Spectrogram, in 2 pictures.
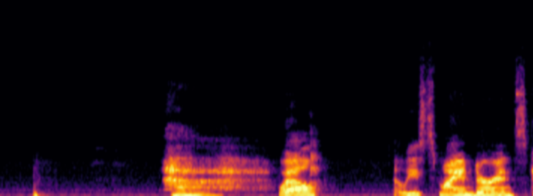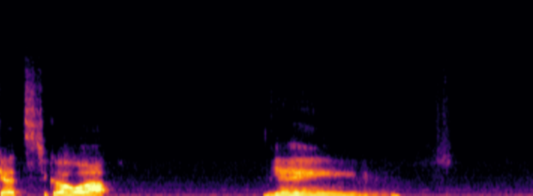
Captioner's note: sighs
